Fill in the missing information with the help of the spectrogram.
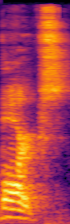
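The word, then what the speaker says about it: Barq's: They're like, "Dude, it's called Barks. I get the way it's spelled, but it's called Barks."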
